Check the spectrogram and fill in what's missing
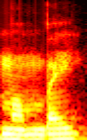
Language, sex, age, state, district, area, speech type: Kashmiri, male, 30-45, Jammu and Kashmir, Pulwama, rural, spontaneous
